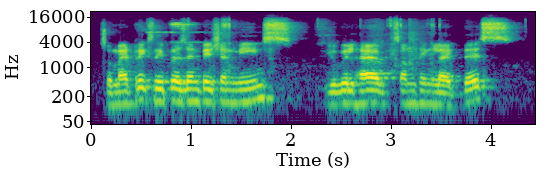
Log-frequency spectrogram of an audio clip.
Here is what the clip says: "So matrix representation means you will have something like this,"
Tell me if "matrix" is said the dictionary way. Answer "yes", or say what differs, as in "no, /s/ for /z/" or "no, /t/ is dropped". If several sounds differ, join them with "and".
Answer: yes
